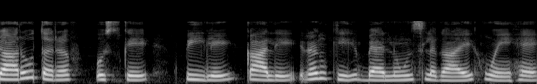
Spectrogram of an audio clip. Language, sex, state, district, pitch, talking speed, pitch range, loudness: Hindi, female, Chhattisgarh, Korba, 215 Hz, 125 wpm, 200-230 Hz, -18 LUFS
